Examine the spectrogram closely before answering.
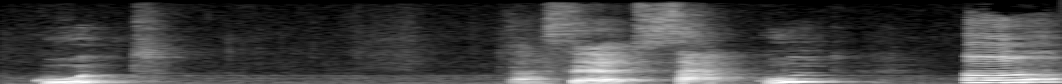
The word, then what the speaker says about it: coûte: Ça coûte, com o de urubu aqui, né? Então é coûte.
